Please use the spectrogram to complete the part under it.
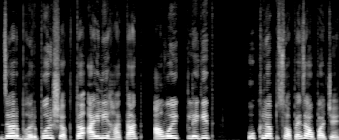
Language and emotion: Goan Konkani, neutral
